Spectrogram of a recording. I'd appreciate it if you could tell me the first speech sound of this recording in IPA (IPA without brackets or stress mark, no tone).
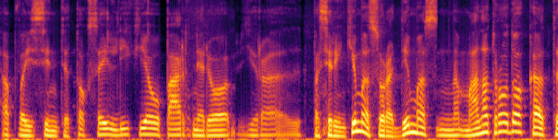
ɐ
